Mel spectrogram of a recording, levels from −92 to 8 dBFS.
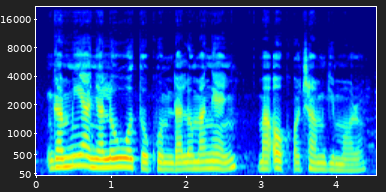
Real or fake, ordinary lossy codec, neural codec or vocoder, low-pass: real; none; none; 19.8 kHz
